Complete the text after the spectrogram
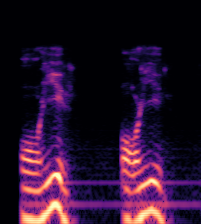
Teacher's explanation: La I tiene mayor fuerza que la A. Oír, oír, la mayor fuerza de voz en la cerrada, I. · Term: hiato acentual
